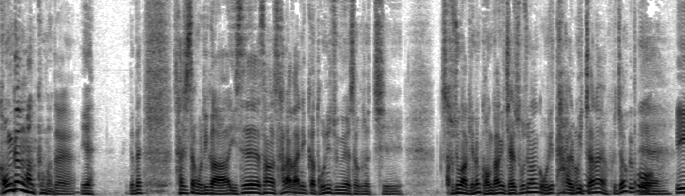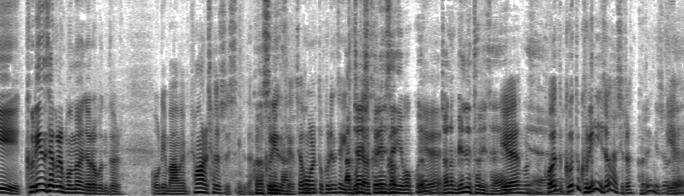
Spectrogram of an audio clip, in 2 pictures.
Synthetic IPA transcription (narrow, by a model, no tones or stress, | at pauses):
kʌŋɡaŋmankʰɯmɯnje̞ | kɯnde̞sʰaɕʰiɭs͈aŋuɾiɡaisʰe̞sʰaŋɯɭsʰaɾaɡaɲik͈atoɲid͡ʑuŋjoɦe̞sʰʌkɯɾʌt͡ɕʰi | sʰod͡ʑuŋɦaɡinɯnkʌŋɡaŋit͡ɕe̞ɭsʰod͡ʑuŋɦanɡʌuɾitaːɭɡoit̚t͡ɕ͈anajokɯd͡ʑoɯɾɡjeikɯɾinsʰe̞ɡɯɭbomjʌnjʌɾʌbundɯɭ | ṵɾimaɯme̞pʰjʌŋɦwanɯɭt͡ɕʰad͡ʑʌɭs̬͈uis͈ɯmɲḭda̰kɯɾʌsɯɾinʰek̚t͡ɕeɡaonɯɭt͈okɯɾins̬ʰeɡinamʰakɯɾinseɡibʌk͈ujot͡ɕʌnɯnmiʎːitʰʌɾis̬ʰe̞ekɯjekʌɡitkɯɡʌt͈okɯɾiɲid͡ʑosʰaɕʰiɾɯnkɯɾiɲid͡ʑojḛ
